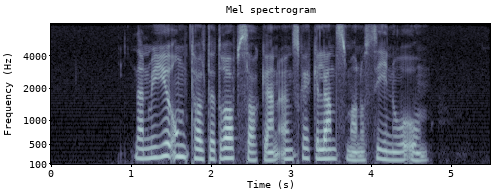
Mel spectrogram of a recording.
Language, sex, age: Norwegian, female, 30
